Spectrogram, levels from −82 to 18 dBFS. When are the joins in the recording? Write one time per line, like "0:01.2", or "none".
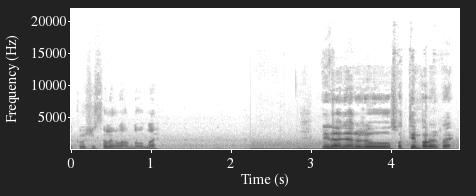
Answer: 0:02.2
